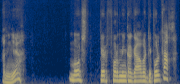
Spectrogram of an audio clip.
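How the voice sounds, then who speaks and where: An actor in an Ilocano radio comedy drama playing a grumbling, sarcastic village councillor with a rough voice. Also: mid-range voice, unhurried, no room sound, clean studio sound. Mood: indignant.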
